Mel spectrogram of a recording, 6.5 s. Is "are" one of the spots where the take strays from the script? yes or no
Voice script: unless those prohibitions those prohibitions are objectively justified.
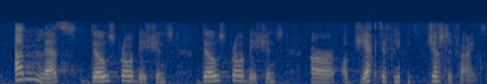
no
